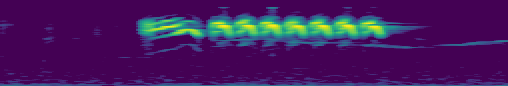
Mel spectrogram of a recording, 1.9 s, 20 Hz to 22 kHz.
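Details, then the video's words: Sogon song: a sharp, high opening note runs into a quick series of about seven repeated high chirps within one second. A faint rising whistle follows against a quiet background. "99% Nyaut SOGON MANAPUN DENGAR SUARA SOGON INI"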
